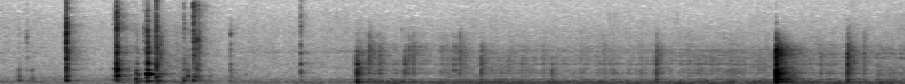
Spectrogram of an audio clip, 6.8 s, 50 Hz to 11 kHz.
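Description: RCA EY-4 45 rpm record changer cycling between records. Its mechanism makes a few scattered mechanical clicks and knocks, and a faint steady low hum comes in about three seconds in.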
